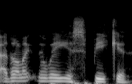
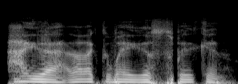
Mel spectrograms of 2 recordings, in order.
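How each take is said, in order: First: It is said in the speaker's plain voice. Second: It is said in a sly, snake-like voice.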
